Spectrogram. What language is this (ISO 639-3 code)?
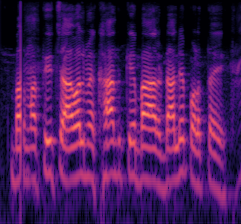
mag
